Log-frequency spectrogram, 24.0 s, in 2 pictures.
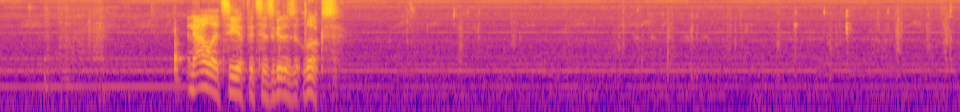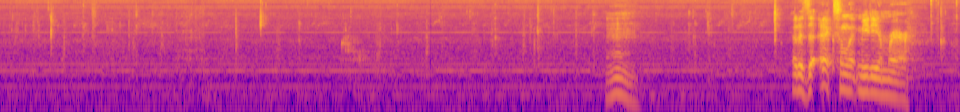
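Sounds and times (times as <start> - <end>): steady low hum: 0.0 - 24.0
person chewing: 5.0 - 6.6, 7.6 - 21.9, 23.6 - 24.0.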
